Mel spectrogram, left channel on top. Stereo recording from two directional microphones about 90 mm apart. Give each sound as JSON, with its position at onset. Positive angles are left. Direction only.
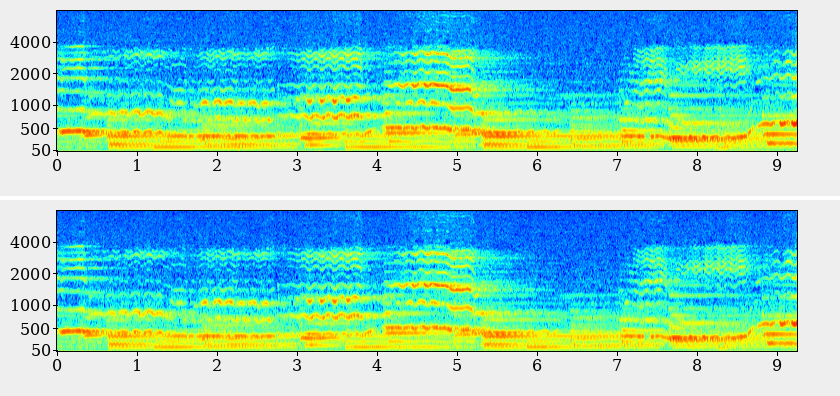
{"t": 0.0, "sound": "music", "side_deg": 35}
{"t": 7.1, "sound": "music", "side_deg": 30}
